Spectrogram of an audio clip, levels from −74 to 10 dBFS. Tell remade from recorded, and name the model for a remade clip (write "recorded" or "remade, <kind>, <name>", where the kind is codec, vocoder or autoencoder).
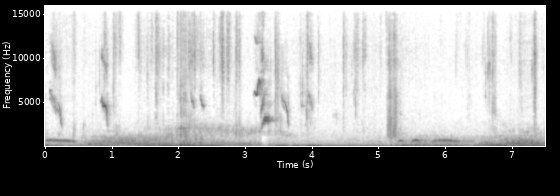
recorded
